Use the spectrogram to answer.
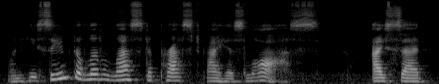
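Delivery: ordinary talk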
